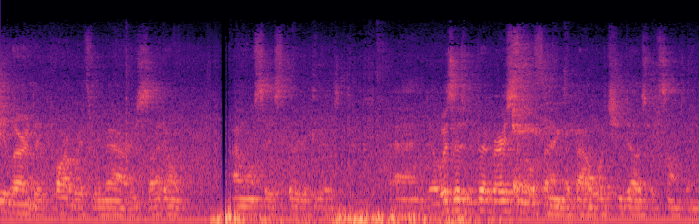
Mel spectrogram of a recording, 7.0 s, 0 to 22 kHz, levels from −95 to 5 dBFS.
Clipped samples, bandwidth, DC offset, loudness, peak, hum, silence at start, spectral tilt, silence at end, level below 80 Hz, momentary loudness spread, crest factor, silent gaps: under 0.1%; 14.5 kHz; under 0.1%; -22 LUFS; -4 dBFS; none; 0 s; -5.5 dB/octave; 0 s; -26 dBFS; 7 LU; 16 dB; none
